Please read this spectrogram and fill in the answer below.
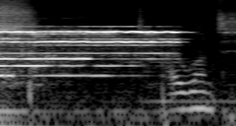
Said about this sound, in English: that's my alarm, so I'll be back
